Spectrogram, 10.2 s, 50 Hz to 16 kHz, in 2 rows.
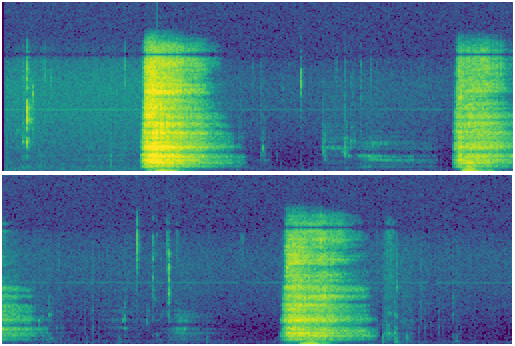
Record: exhalation_length: 10.2 s
exhalation_amplitude: 24235
exhalation_signal_mean_std_ratio: 0.23
survey_phase: beta (2021-08-13 to 2022-03-07)
age: 65+
gender: Male
wearing_mask: 'No'
symptom_none: true
smoker_status: Never smoked
respiratory_condition_asthma: false
respiratory_condition_other: false
recruitment_source: REACT
submission_delay: 3 days
covid_test_result: Negative
covid_test_method: RT-qPCR
influenza_a_test_result: Negative
influenza_b_test_result: Negative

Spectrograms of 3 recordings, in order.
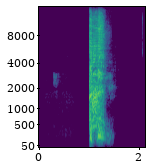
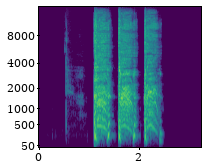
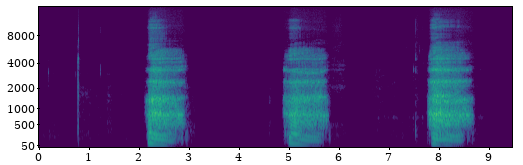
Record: cough_length: 2.1 s
cough_amplitude: 32768
cough_signal_mean_std_ratio: 0.3
three_cough_length: 3.2 s
three_cough_amplitude: 32768
three_cough_signal_mean_std_ratio: 0.43
exhalation_length: 9.5 s
exhalation_amplitude: 9087
exhalation_signal_mean_std_ratio: 0.38
survey_phase: beta (2021-08-13 to 2022-03-07)
age: 18-44
gender: Male
wearing_mask: 'No'
symptom_other: true
symptom_onset: 3 days
smoker_status: Never smoked
respiratory_condition_asthma: true
respiratory_condition_other: false
recruitment_source: REACT
submission_delay: 0 days
covid_test_result: Negative
covid_test_method: RT-qPCR
influenza_a_test_result: Negative
influenza_b_test_result: Negative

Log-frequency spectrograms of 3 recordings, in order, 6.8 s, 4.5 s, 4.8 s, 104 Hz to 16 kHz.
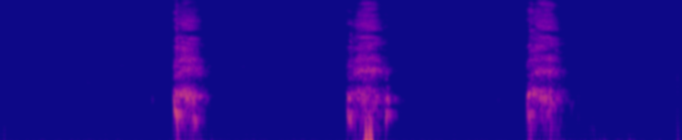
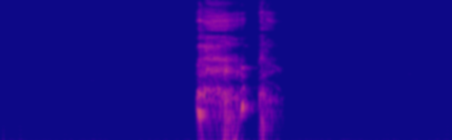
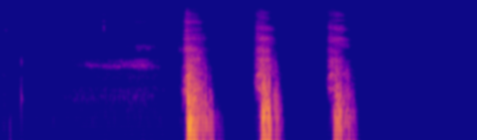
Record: three_cough_length: 6.8 s
three_cough_amplitude: 3749
three_cough_signal_mean_std_ratio: 0.32
cough_length: 4.5 s
cough_amplitude: 3812
cough_signal_mean_std_ratio: 0.3
exhalation_length: 4.8 s
exhalation_amplitude: 32768
exhalation_signal_mean_std_ratio: 0.21
survey_phase: alpha (2021-03-01 to 2021-08-12)
age: 18-44
gender: Female
wearing_mask: 'No'
symptom_cough_any: true
symptom_fatigue: true
symptom_fever_high_temperature: true
symptom_onset: 2 days
smoker_status: Never smoked
respiratory_condition_asthma: false
respiratory_condition_other: false
recruitment_source: Test and Trace
submission_delay: 2 days
covid_test_result: Positive
covid_test_method: RT-qPCR
covid_ct_value: 15.6
covid_ct_gene: ORF1ab gene
covid_ct_mean: 16.0
covid_viral_load: 5600000 copies/ml
covid_viral_load_category: High viral load (>1M copies/ml)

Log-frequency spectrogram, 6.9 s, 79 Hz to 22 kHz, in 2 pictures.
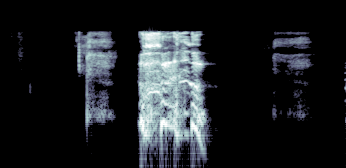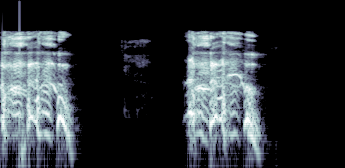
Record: three_cough_length: 6.9 s
three_cough_amplitude: 32453
three_cough_signal_mean_std_ratio: 0.45
survey_phase: beta (2021-08-13 to 2022-03-07)
age: 45-64
gender: Male
wearing_mask: 'No'
symptom_cough_any: true
symptom_runny_or_blocked_nose: true
symptom_fatigue: true
symptom_fever_high_temperature: true
symptom_headache: true
symptom_change_to_sense_of_smell_or_taste: true
symptom_onset: 6 days
smoker_status: Never smoked
respiratory_condition_asthma: false
respiratory_condition_other: false
recruitment_source: Test and Trace
submission_delay: 1 day
covid_test_result: Positive
covid_test_method: RT-qPCR
covid_ct_value: 15.1
covid_ct_gene: ORF1ab gene
covid_ct_mean: 15.4
covid_viral_load: 8900000 copies/ml
covid_viral_load_category: High viral load (>1M copies/ml)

